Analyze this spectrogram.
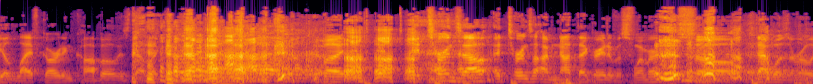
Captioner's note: laughter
